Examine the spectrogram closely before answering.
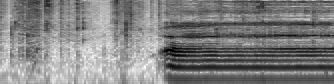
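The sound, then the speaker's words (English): A crumpled sheet of paper is uncrumpled, crinkling and rustling in a busy run of crackling for about a second, then a loud, steady, buzzing tone abruptly cuts in and holds to the end. “Hold on, let me uncrumple this paper.”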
